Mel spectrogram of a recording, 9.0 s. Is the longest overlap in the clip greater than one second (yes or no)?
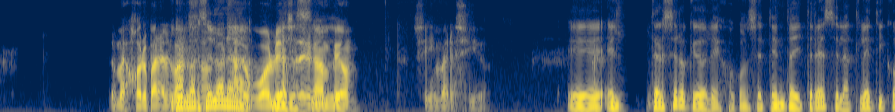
yes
